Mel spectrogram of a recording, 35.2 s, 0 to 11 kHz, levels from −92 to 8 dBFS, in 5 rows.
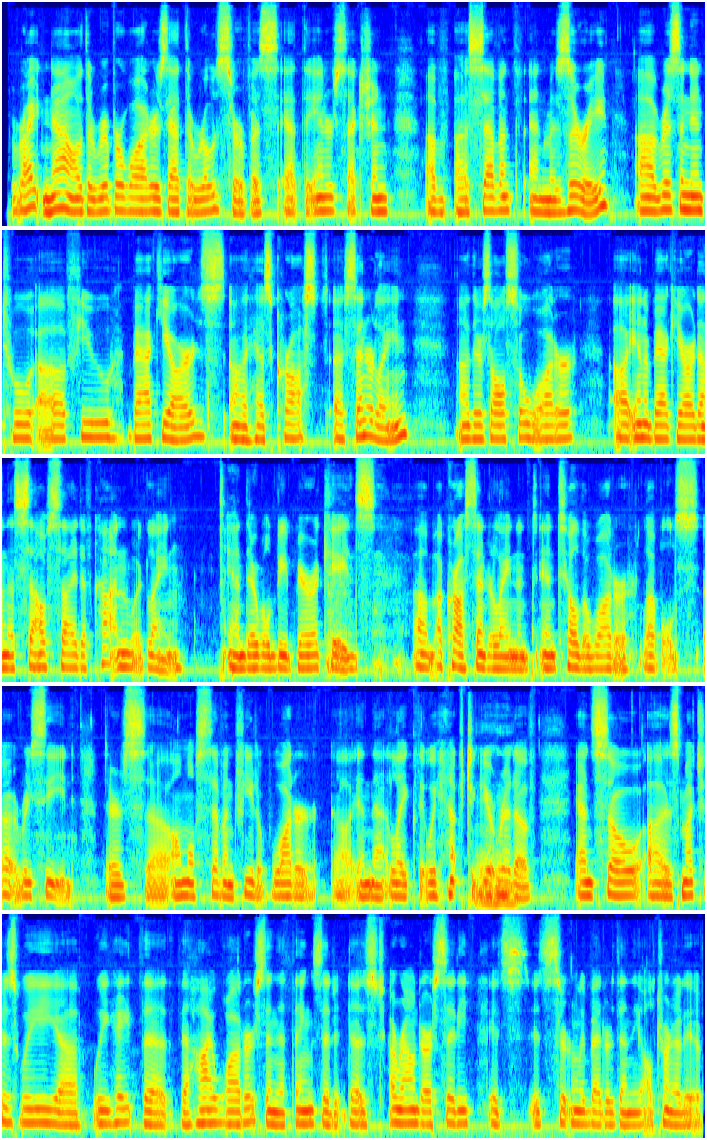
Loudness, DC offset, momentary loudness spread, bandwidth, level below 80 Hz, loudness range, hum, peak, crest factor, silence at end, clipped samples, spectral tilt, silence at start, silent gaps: -17 LUFS; under 0.1%; 6 LU; 11 kHz; -42 dBFS; 2 LU; none; 0 dBFS; 16 dB; 0.05 s; under 0.1%; -5.5 dB/octave; 0.1 s; none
